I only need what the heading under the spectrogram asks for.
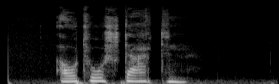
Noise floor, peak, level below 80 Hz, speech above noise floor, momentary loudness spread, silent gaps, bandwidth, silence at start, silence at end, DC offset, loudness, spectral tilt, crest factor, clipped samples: -55 dBFS; -8 dBFS; -42 dBFS; 33 dB; 11 LU; none; 16 kHz; 0.1 s; 0.05 s; under 0.1%; -23 LUFS; -5.5 dB/octave; 18 dB; under 0.1%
